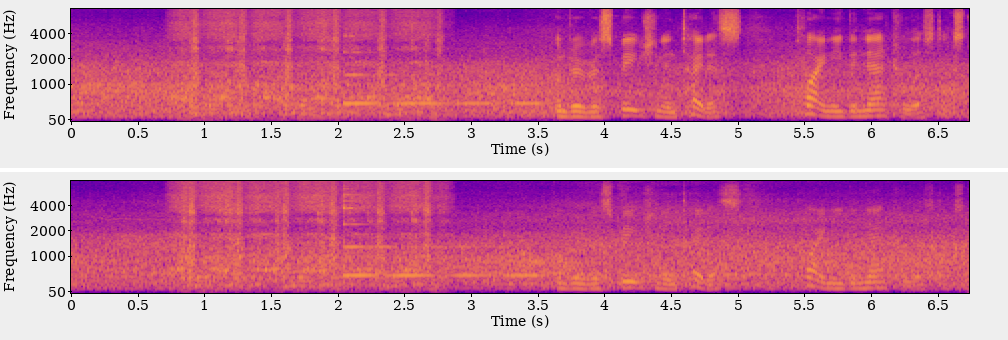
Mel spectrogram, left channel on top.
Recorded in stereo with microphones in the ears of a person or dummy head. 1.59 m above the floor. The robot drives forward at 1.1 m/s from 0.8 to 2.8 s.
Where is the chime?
70° right (ahead or behind), 1.5 m; by 3.5 s 65° right (ahead or behind), 1.5 m.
